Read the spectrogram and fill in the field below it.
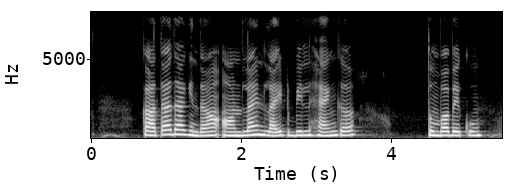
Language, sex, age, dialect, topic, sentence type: Kannada, female, 18-24, Northeastern, banking, question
